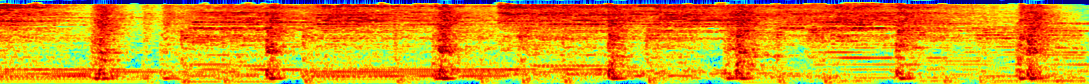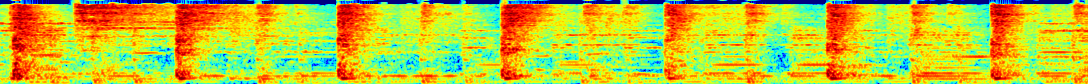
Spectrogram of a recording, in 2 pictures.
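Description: Live rock band playing an instrumental passage: electric guitar and bass guitar over a drum kit keeping steady time, with keyboard.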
